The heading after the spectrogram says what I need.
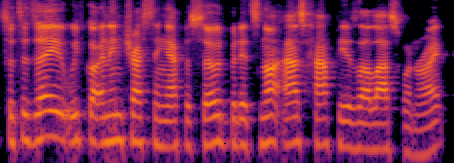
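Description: A man's voice: fairly high pitch, fairly even intonation, brisk, bright, forceful tone. Man explaining things as podcast teacher. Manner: clear, simple explanations with rephrasing for a learner. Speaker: podcast host and English teacher.

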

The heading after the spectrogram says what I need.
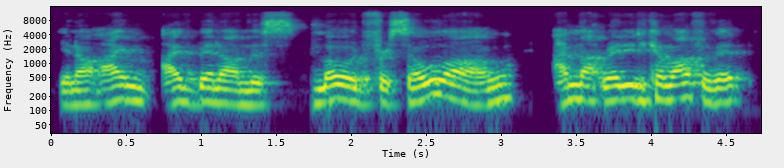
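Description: A man's voice: a little high, fairly even intonation, moderate pace, mellow. A man co-hosting a podcast, talking in an easygoing, chatty way with a few restarts. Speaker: podcast co-host. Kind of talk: casual chat.

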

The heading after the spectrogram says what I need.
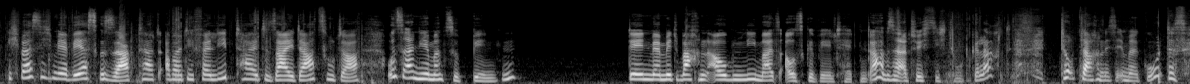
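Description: A woman's voice: medium pitch, no room sound. A woman couples coach telling stories from her sessions in a casual, chatty way, acting out what her clients said, with fillers and asides. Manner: recounts client sessions, acting out quoted lines. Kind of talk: storytelling talk to video viewers.

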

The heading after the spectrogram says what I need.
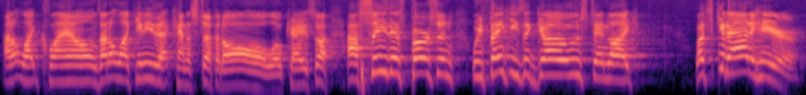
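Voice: medium pitch, fairly quick, few pauses, a bit bright, rough recording. A pastor preaching a sermon in a casual, conversational way, with frequent restarts and asides and quoted doubts acted out.

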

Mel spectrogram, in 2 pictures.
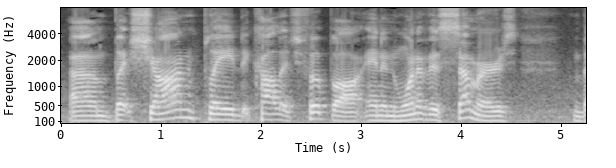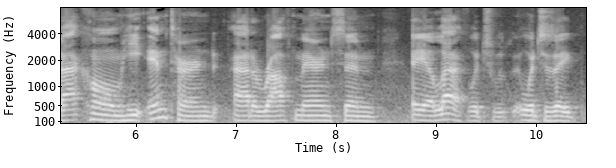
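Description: A man who was born in Colombia and raised in Florida, a nonprofit CEO answering interview questions in a relaxed, friendly way with frequent fillers. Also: medium pitch, slight background noise.

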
